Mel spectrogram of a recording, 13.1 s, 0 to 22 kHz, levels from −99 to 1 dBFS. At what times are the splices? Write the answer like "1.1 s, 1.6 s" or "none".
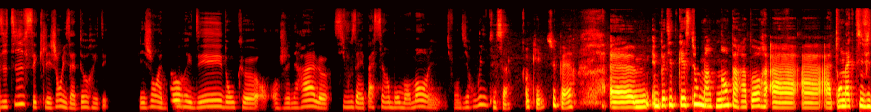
1.9 s, 5.0 s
